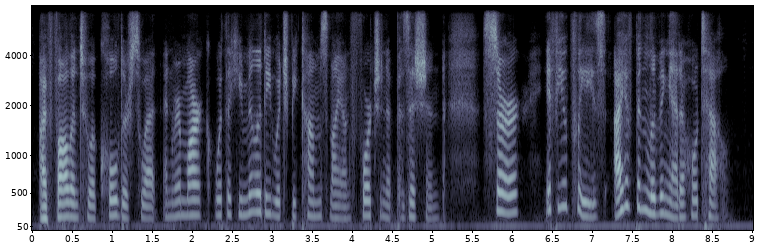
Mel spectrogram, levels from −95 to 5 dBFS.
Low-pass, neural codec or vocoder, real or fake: 7.2 kHz; codec, 16 kHz in and 24 kHz out, 0.8 kbps, FocalCodec, streaming, 65536 codes; fake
